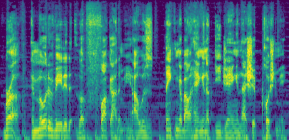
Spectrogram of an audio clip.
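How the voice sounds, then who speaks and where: A young adult man hosting a podcast, telling stories and giving career advice in a casual, profane, animated way. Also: fairly low pitch, moderate pace, soft background music. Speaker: podcast host.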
